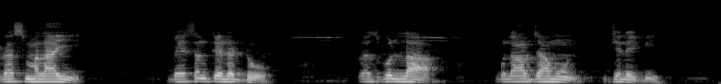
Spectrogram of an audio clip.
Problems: none marked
